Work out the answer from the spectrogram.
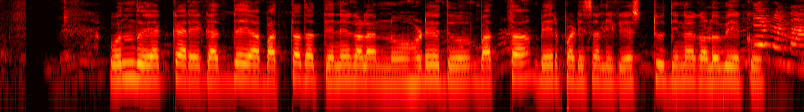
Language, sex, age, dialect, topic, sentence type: Kannada, male, 18-24, Coastal/Dakshin, agriculture, question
